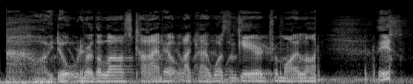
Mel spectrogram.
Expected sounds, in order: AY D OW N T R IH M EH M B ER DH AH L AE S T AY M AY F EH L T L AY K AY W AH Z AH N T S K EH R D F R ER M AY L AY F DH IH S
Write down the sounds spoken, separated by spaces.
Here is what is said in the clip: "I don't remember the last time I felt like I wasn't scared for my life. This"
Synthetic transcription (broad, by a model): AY D OW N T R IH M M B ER DH AH L AE S T AY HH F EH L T L AY K AY W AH Z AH N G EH R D F R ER M AY L AY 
